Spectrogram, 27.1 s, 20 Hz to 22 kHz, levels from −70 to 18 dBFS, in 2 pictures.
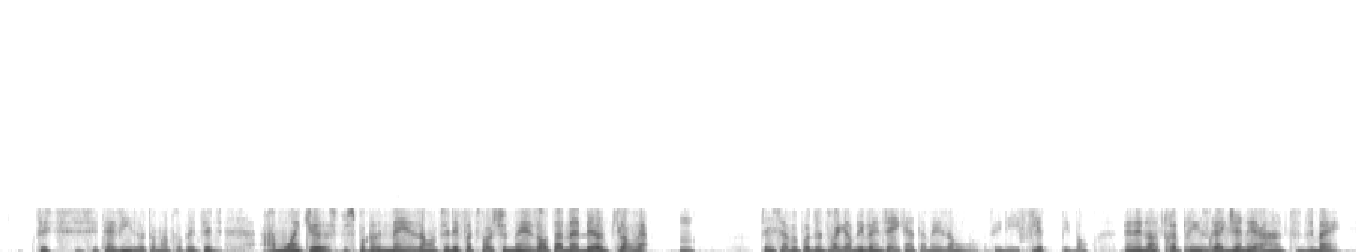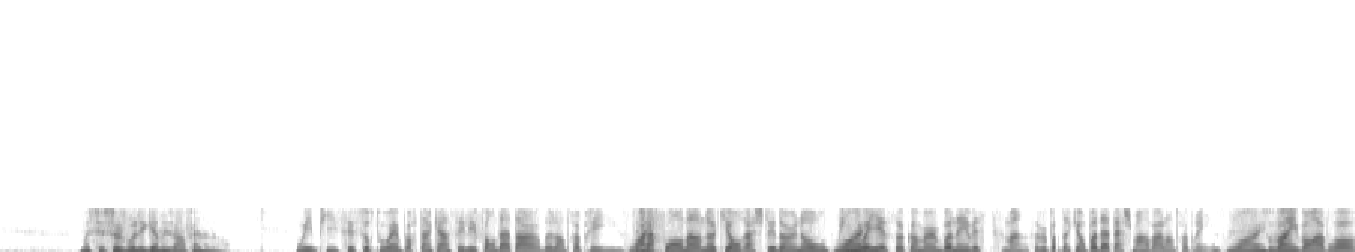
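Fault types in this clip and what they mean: Bluetooth CVSD headset codec: The speech runs through the narrowband headset codec for its whole length, which fits a 64 kbps CVSD link. The coder sends one up-or-down bit per sample and adapts its step size, so nothing above 4 kHz survives. Loud, bright passages outrun the step and distort, sibilants come out scratchy, and a grainy hiss sits beneath the speech. The damage is plainly audible from start to finish.
Unconcealed Bluetooth headset packet loss: A few voice packets between headset and phone went missing at about 24.10 to 24.17 s, right after "ne veut pas" and before "qu'ils n'ont pas d'attachement". Roughly 30 ms of speech drops out, with nothing filled in, only silence or an idle pattern. The hole has hard edges that can click, and the CVSD decoder's step size has to rebuild afterwards, so the speech resumes briefly quieter.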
